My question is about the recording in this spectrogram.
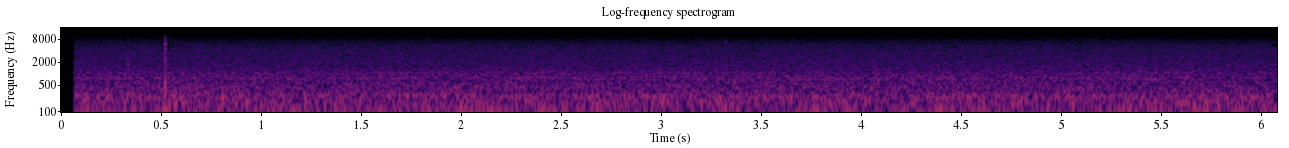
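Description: Steady, even hiss of recording noise from a low-quality home video recording, with one short click about half a second in.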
